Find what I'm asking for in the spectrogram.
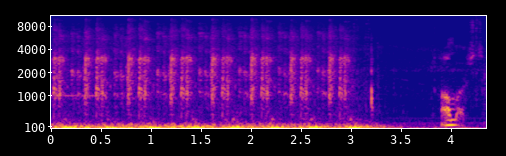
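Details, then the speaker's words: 2003 Ford F350 6.0 PowerStroke diesel, crank-no-start after running out of fuel: long, even cranking at about 2.5 turns a second with the fuel rail completely empty. It hits on a cylinder or two while fuel refills, then stumbles and dies down. "It's the it's hitting on a cylinder or two, just getting some fuel back up to it. Fuel rail's completely empty."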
